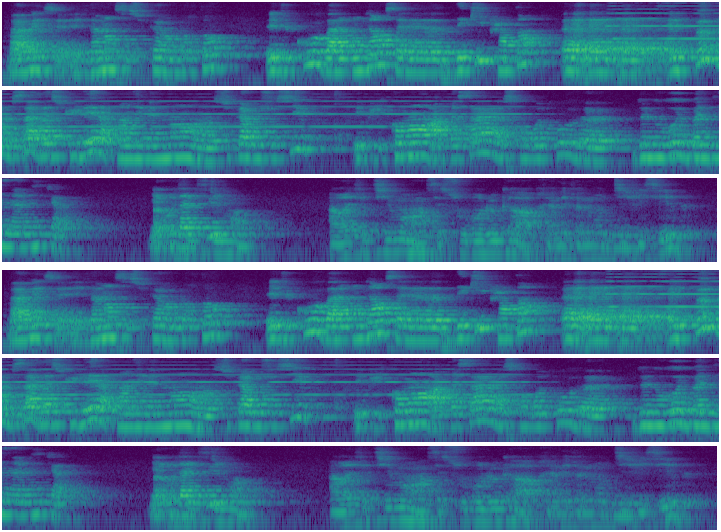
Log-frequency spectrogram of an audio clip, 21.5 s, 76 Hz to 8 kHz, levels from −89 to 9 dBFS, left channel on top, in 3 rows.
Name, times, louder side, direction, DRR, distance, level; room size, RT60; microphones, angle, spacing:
voice 1, 0.0-2.2 2.6-10.2 10.7-13.2 13.5-15.0 15.8-16.8 20.4-20.6, equal, 5° left, -9 dB, 0.3 m, -28 dB
Trumpet, 6.0-12.4, right 1 dB, 50° right, 0.5 m, -37 dB
voice 2, 15.8-16.8 17.6-21.2, left 1 dB, 75° left, -2 dB, 0.5 m, -38 dB
2.6 x 2.1 x 2.8 m, 1.1 s
head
